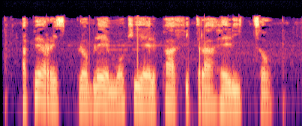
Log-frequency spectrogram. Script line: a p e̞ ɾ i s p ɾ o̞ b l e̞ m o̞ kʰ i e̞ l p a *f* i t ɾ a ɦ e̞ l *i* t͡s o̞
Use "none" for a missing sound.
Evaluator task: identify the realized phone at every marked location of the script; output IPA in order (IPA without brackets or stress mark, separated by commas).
f, i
